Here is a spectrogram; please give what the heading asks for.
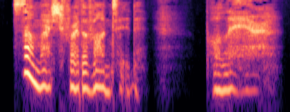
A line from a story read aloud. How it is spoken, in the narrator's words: Aina wheezed, still drunk on power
